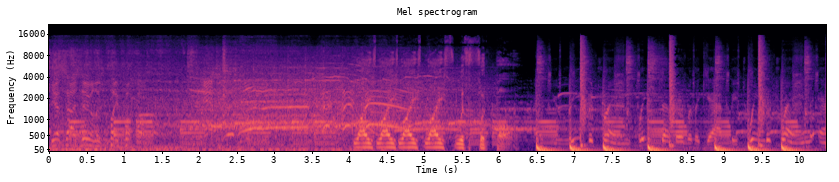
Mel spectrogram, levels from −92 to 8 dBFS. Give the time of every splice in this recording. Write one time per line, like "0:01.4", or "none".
none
